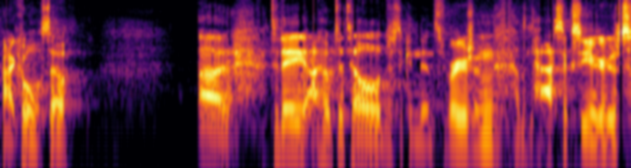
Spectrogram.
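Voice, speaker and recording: The man has a Southern US accent and ordinary pitch variation. He goes at a moderate pace. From US South, Birmingham, Alabama. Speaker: software engineering manager. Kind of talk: conference talk.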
